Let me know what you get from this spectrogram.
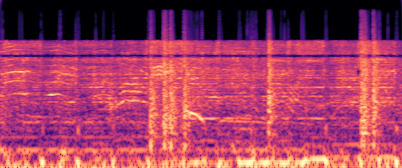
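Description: Fireworks going off in several sharp bangs, a pair about two seconds in, one more near three and a half seconds and another pair near the end, over continuous loud music.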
